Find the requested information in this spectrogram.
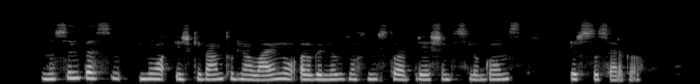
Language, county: Lithuanian, Marijampolė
